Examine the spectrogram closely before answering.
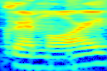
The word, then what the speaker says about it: Grimoire: His last name is Grimoire, but is pronounced Grimmori for some reason.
